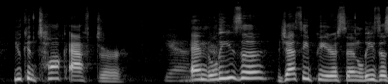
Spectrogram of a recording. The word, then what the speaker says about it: Liza: And Lisa Jessie Peterson, Lisa spelled like Liza Minnelli, pronounced like Lisa Gibbons, the former talk show host.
